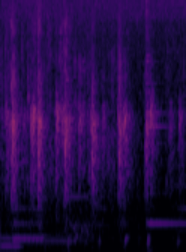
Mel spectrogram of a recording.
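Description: Faint, irregular clicks and knocks, a few each second, over room tone. A low held note sounds briefly at the start, and a higher held note comes in at the very end.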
